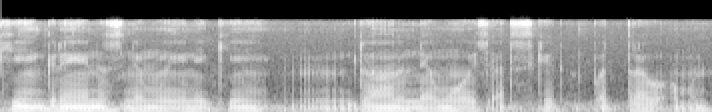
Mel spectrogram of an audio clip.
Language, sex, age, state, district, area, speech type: Kashmiri, male, 30-45, Jammu and Kashmir, Kupwara, rural, spontaneous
